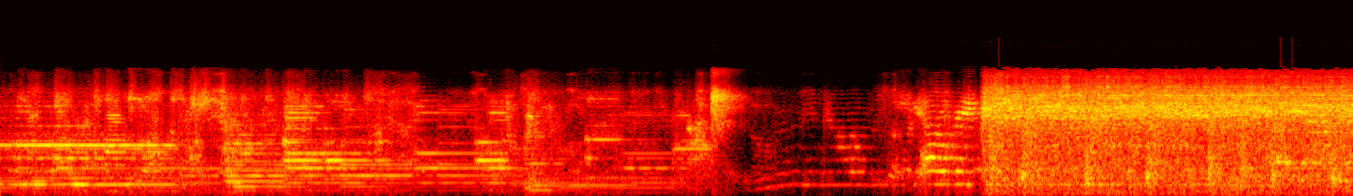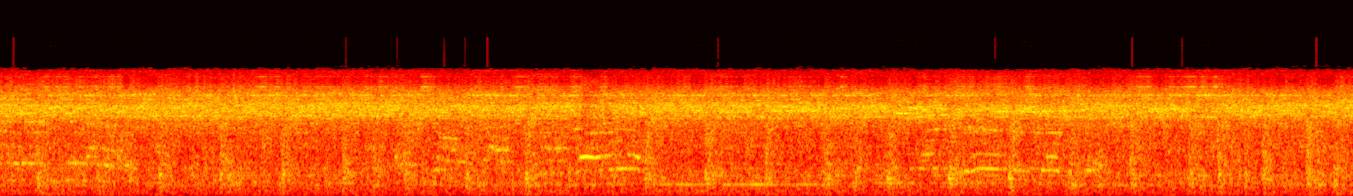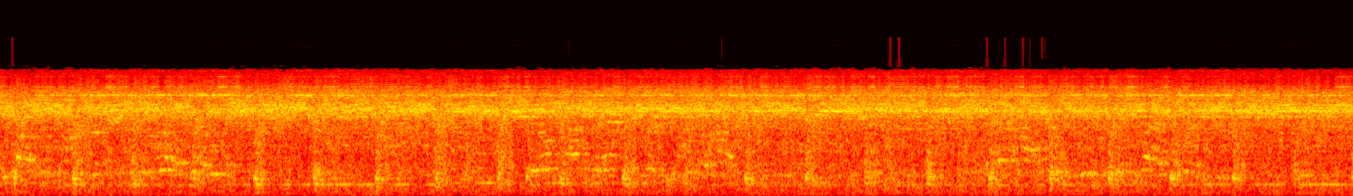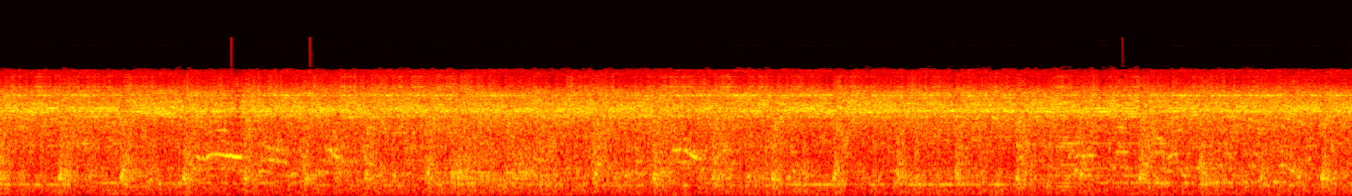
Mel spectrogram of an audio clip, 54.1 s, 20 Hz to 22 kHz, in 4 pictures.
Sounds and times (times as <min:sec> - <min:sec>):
Music: 0:00.0 - 0:54.1.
